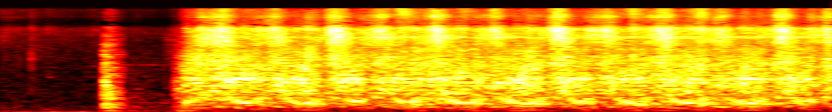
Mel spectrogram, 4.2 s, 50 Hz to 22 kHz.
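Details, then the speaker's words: Ford-built M151A2 military jeep, 141.5 cubic inch engine, stored 20 years, fuel poured into carburetor bowl: short crank, then rough uneven chugging, firing on about one cylinder, probably number three; low compression suspected on the rest. "Well, she's trying to start, but it sounds like it's only hitting on about one cylinder."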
